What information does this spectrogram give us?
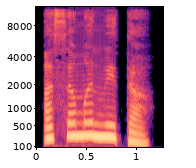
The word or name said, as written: ಅಸಮನ್ವಿತ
